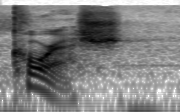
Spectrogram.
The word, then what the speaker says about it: Koresh: Now, in the Hebrew of Isaiah, this word here for Cyrus is Koresh, but it's incredibly close to the Persian pronunciation of their king, King Cyrus, who conquered the known world.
